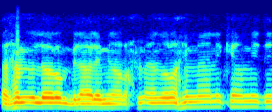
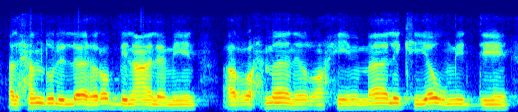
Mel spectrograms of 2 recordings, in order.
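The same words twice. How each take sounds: First: It is recited in a rushed, run-together way. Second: It is recited quickly but each word is distinct. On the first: The reciter cannot follow what is being said. The speaker calls it wrong. "Yani bu cür yani düzgün değil" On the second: This is the fastest acceptable way to recite. The speaker calls it right. "en tez tez okuduğu halde böyle okuyabilir"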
